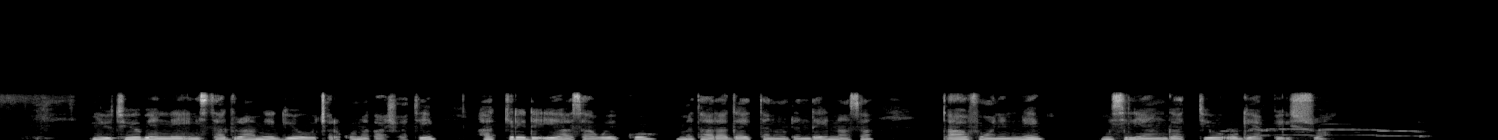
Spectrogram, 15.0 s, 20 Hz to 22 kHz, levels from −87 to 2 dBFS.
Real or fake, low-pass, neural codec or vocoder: real; 7.2 kHz; none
